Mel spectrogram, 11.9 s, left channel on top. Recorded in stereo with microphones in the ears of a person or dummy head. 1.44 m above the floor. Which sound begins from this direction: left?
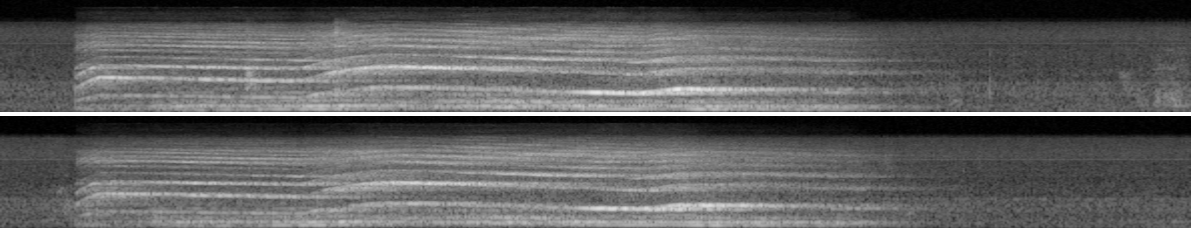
A siren, at 0.8 s.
